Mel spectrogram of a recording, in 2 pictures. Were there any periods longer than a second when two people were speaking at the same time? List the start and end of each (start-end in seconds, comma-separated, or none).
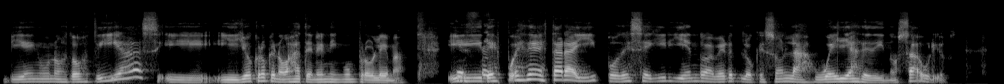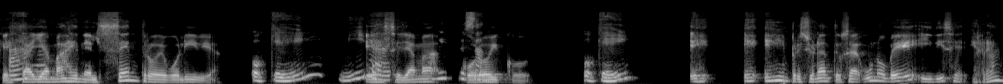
13.7-15.0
